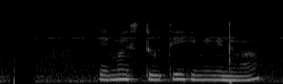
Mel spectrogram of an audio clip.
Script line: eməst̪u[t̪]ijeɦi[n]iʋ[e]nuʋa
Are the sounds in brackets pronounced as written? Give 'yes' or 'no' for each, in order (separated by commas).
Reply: yes, no, yes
